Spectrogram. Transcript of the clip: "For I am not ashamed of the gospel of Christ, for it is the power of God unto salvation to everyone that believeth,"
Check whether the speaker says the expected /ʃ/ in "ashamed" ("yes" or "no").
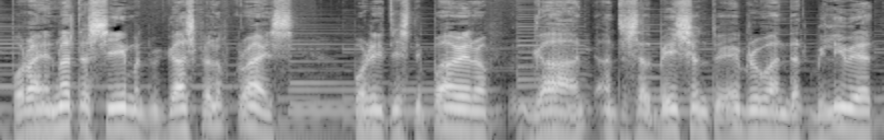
no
